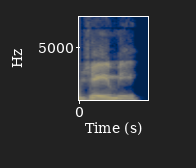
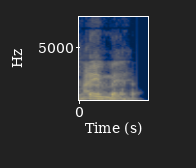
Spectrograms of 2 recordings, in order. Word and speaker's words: Jaime: They keep calling him Jamie, and they're like, "Oh, it's Yeah, Jaime."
